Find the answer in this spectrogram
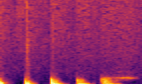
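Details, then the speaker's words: Chest percussion demonstrated on the examiner's own chest in a blunt chest trauma teaching context: resonant percussion note, indicating a full, expanded lung. "That is percussion. That's resonant. I know my lung is full and expanded."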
